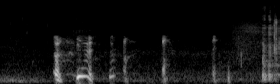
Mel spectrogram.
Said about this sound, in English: Damn, what's wrong, buddy? Why are you coughing? Why are you coughing?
